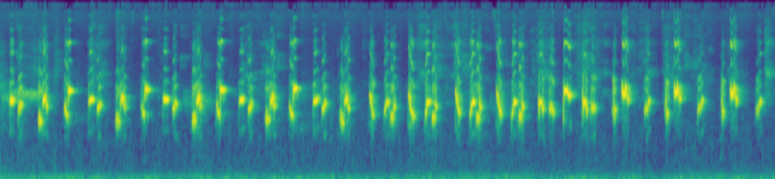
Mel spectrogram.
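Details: Long run of sooty-headed bulbul fighting song, said to rouse other bulbuls quickly: rapid, rhythmic chattering notes, some harsh and squawky, others slurred and whistled, with no pauses.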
